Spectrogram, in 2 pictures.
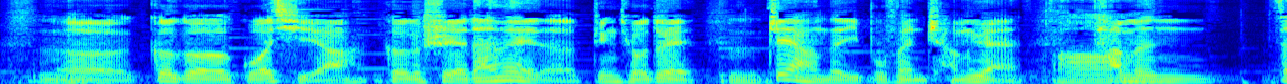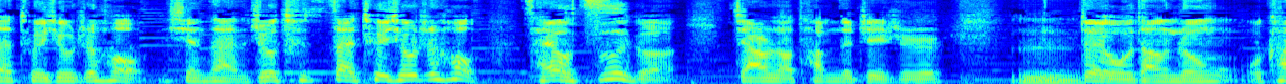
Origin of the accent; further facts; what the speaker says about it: Harbin, Heilongjiang, China; 就在我的家乡哈尔滨，在哈尔滨。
